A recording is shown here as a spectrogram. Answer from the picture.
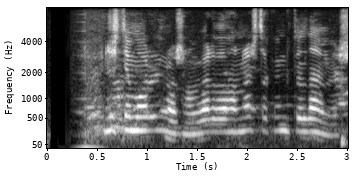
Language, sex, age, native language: Icelandic, male, 12, Icelandic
